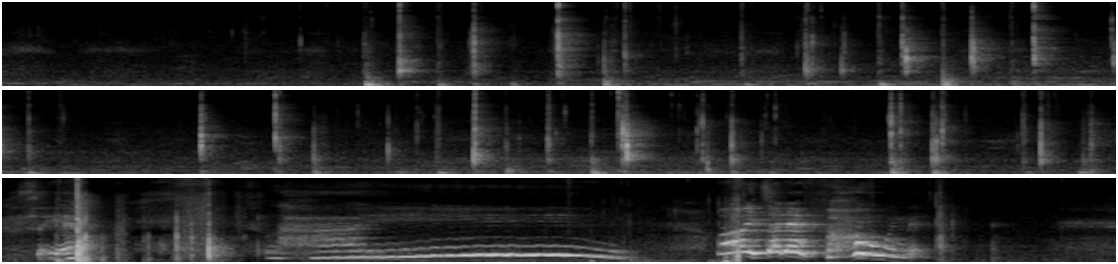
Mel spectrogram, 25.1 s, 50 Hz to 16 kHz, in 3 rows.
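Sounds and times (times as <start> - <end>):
slime popping and clicking: 2.7 - 4.9, 5.5 - 8.9, 9.8 - 14.3, 15.0 - 17.4.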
